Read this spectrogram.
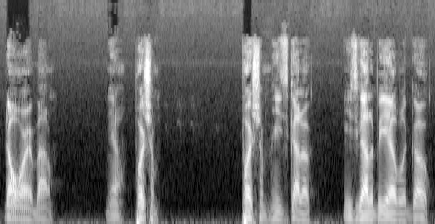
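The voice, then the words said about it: Gruff barking drill-sergeant voice. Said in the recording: “he had a kind of a gruff speaking mannerisms ... not a bad impression ... pretty spot on. It was kind of like a drill sergeant, you know, barking at you”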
